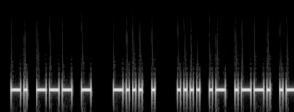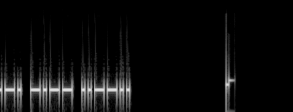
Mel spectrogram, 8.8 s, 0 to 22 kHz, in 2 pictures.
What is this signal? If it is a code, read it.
Morse code, heard as a keyed tone, about 25 wpm, 700 Hz. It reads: NOT BE HAPPY?
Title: Sentences from Top 1000 Words - Review Part 2 - 25wpm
